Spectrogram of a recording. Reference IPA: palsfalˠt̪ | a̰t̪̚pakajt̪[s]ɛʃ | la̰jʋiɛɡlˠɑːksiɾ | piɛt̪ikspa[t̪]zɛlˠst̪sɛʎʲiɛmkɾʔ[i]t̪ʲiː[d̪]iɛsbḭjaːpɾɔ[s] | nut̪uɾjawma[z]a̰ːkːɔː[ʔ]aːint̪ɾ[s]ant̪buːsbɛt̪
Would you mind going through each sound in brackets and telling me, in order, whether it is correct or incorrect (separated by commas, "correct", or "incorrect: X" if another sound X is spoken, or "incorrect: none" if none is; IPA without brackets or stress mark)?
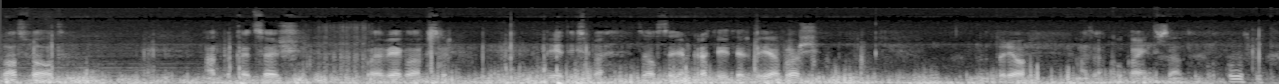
correct, incorrect: d̪, incorrect: a, incorrect: t̪, incorrect: ʃ, correct, incorrect: k, correct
